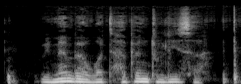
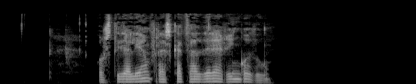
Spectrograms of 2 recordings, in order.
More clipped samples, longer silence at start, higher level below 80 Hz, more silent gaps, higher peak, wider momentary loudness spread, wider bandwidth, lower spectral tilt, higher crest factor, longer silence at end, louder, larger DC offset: neither; second, 0.1 s vs 0.5 s; first, -46 dBFS vs -64 dBFS; neither; about the same, -2 dBFS vs 0 dBFS; second, 13 LU vs 23 LU; first, 16.5 kHz vs 11.5 kHz; first, -5 dB/octave vs -1.5 dB/octave; second, 16 dB vs 26 dB; second, 0 s vs 1.45 s; first, -18 LUFS vs -21 LUFS; neither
